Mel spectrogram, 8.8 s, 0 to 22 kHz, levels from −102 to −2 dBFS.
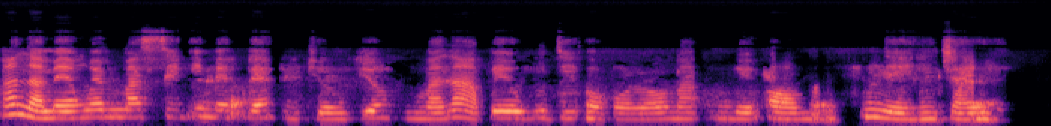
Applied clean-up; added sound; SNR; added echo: neural mask model Resemble Enhance denoiser.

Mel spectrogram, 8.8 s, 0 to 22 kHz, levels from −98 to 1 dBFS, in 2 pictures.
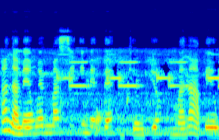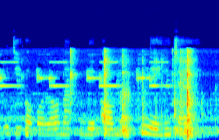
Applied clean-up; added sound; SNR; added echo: none; Doorbell; -2 dB; none.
